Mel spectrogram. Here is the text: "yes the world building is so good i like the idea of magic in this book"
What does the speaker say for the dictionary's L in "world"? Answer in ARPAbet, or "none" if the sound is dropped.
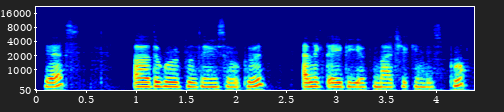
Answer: none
